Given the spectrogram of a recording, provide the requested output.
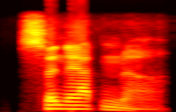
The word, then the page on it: sonatina: American English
